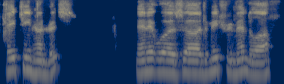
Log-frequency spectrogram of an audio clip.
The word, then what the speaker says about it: Mendeleev: It's in the late 1800s, and it was Dmitry Mendeleev. Some people pronounce it Mendeleev.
